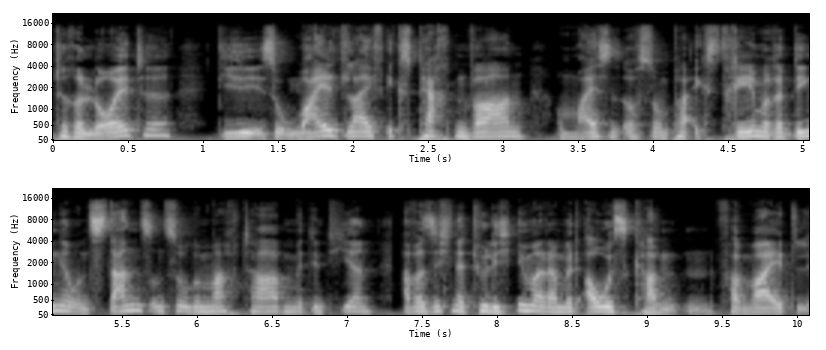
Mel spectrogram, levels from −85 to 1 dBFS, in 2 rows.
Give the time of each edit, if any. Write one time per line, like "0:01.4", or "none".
0:07.3

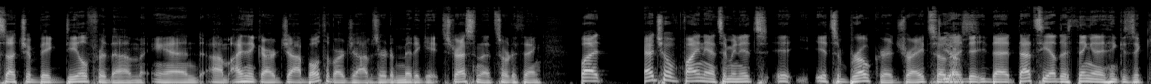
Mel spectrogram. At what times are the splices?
none

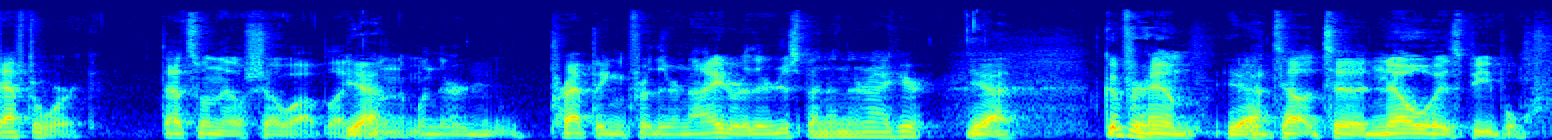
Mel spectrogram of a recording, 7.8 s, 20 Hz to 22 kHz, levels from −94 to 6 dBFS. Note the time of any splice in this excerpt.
none

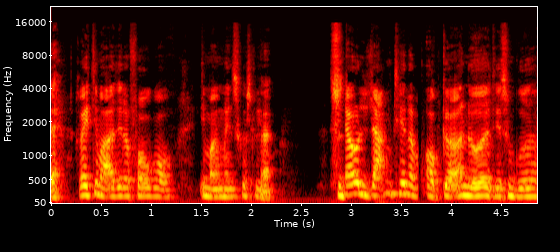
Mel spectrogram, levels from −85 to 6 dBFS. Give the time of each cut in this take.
0:01.5
0:02.9
0:03.6

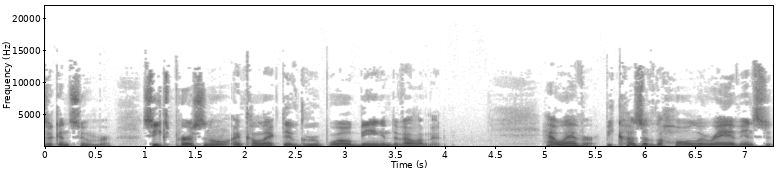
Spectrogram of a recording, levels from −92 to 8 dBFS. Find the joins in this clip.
0:05.5

